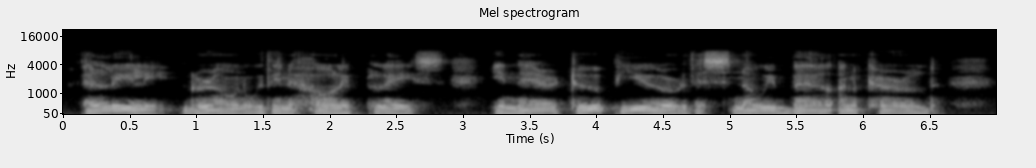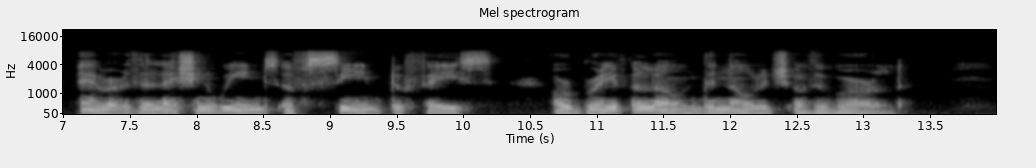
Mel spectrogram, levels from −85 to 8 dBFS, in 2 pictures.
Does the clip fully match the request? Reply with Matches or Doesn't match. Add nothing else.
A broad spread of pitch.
Doesn't match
